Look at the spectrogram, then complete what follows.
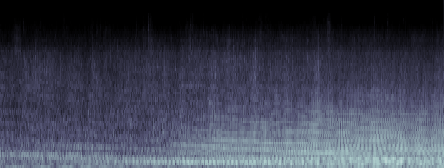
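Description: Two Boeing Stearman biplanes' radial engines and propellers running in a formation pass, the sound growing steadily louder as they approach.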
